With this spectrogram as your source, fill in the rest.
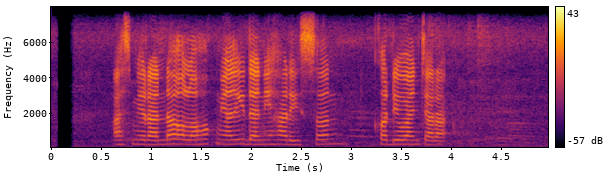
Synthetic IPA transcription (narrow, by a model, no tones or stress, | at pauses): ʔasmiɾandaɔlɔɦɔk̚mialidaniɦaɾisɔnkɨrdiwaɲt͡ʃaɾa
